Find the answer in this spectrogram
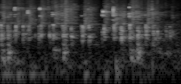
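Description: Computer keyboard typing: a quick, steady run of keystroke clicks.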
